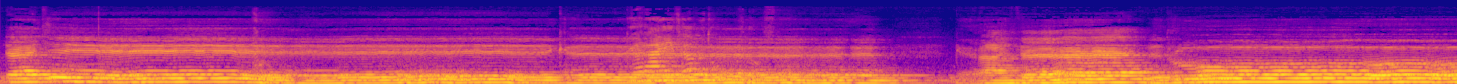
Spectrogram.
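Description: A group of men chanting Ethiopian Orthodox liturgical chant (zema) together, the leading voice amplified through a microphone. Long held notes move slowly from pitch to pitch, with a brief pause for breath about two-thirds of the way through before the chant resumes.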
